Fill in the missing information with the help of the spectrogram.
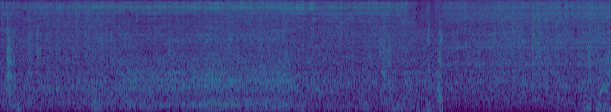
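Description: Mitsubishi light truck's diesel engine running under a heavy load as it creeps with a tall stack of logs, a steady rumble.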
